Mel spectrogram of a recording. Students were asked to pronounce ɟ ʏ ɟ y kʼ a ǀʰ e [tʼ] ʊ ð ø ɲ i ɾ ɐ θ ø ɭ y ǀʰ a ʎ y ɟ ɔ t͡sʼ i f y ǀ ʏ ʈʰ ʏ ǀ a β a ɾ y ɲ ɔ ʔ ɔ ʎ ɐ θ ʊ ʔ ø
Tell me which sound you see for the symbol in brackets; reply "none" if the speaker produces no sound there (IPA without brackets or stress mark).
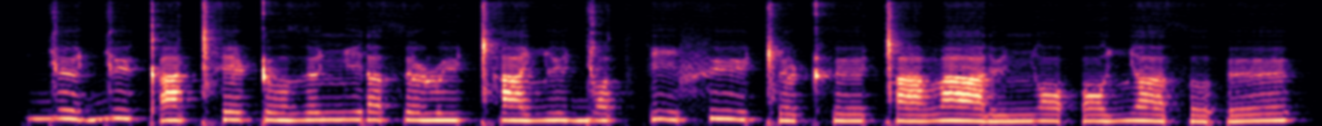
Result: ʈ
